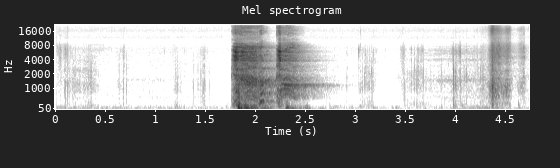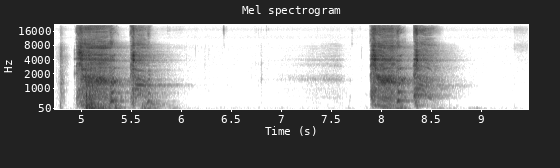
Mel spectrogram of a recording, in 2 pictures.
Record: three_cough_length: 9.5 s
three_cough_amplitude: 32767
three_cough_signal_mean_std_ratio: 0.26
survey_phase: beta (2021-08-13 to 2022-03-07)
age: 18-44
gender: Female
wearing_mask: 'No'
symptom_none: true
smoker_status: Never smoked
respiratory_condition_asthma: false
respiratory_condition_other: false
recruitment_source: REACT
submission_delay: 32 days
covid_test_result: Negative
covid_test_method: RT-qPCR
influenza_a_test_result: Negative
influenza_b_test_result: Negative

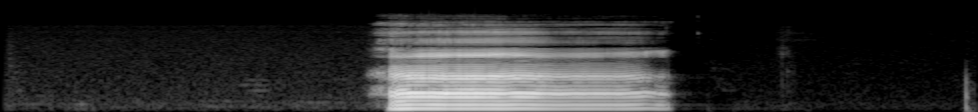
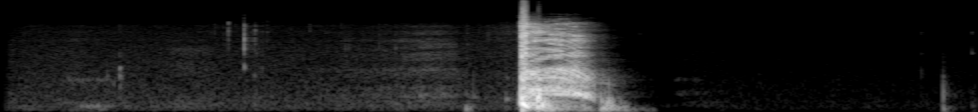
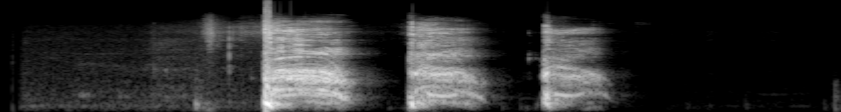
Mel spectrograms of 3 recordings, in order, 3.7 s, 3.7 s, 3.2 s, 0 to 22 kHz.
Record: exhalation_length: 3.7 s
exhalation_amplitude: 30129
exhalation_signal_mean_std_ratio: 0.39
cough_length: 3.7 s
cough_amplitude: 32768
cough_signal_mean_std_ratio: 0.18
three_cough_length: 3.2 s
three_cough_amplitude: 32768
three_cough_signal_mean_std_ratio: 0.32
survey_phase: beta (2021-08-13 to 2022-03-07)
age: 45-64
gender: Male
wearing_mask: 'No'
symptom_none: true
smoker_status: Ex-smoker
respiratory_condition_asthma: false
respiratory_condition_other: false
recruitment_source: REACT
submission_delay: 0 days
covid_test_result: Negative
covid_test_method: RT-qPCR
influenza_a_test_result: Negative
influenza_b_test_result: Negative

